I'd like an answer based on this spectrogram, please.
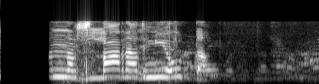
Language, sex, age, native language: Icelandic, male, 10, Icelandic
